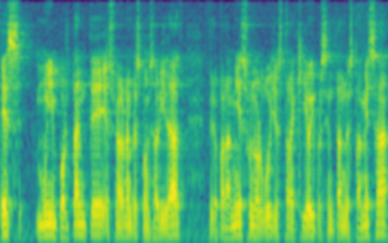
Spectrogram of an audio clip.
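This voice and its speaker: A man's bright, sharp, fairly low-pitched voice, monotone and flat, at a fairly quick pace. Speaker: round table moderator. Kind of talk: panel introduction.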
